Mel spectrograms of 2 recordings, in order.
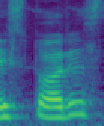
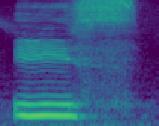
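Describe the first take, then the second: First: Said in the usual way. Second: "his-tó-ria" in three separate syllables, long pauses between. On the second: Shown as a demonstration. Teacher showing pupils how to separate the syllables, syllable by syllable. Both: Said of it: "quando a gente separa a sílaba".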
